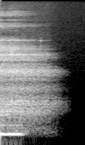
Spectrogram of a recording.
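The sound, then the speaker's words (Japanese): One breathy exhale during a guided breathing exercise, sigh-like, starting strong and tapering to silence in about a second, with no voice. “大きく息を吸って、少し止めて、ゆっくり吐いて、”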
